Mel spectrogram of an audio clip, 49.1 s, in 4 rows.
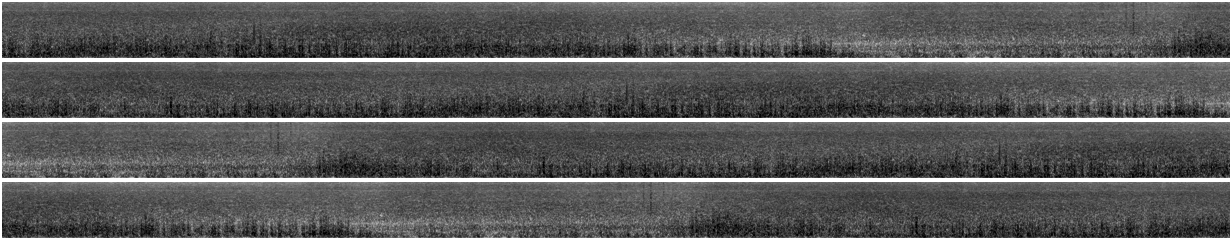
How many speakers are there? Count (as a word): zero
